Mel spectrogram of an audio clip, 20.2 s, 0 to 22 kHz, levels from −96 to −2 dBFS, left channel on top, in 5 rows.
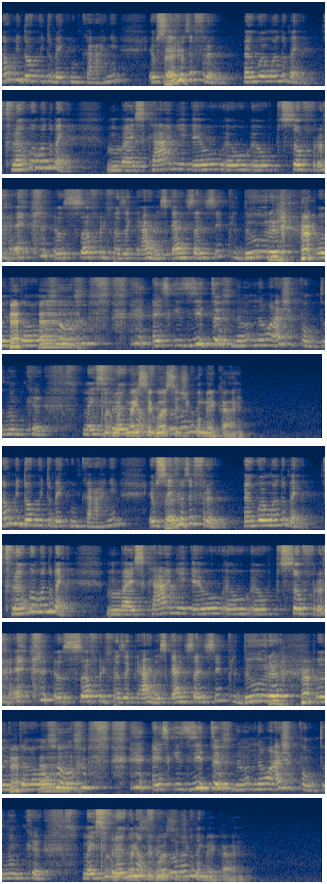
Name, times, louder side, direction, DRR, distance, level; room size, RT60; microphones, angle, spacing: voice 1, 0.0-2.7 3.0-18.7, right 3 dB, 55° right, 1.6 m, -31 dB
voice 2, 2.0-2.4 11.4-13.0 17.4-19.2, left 6 dB, 80° left, 0.6 m, -30 dB
18.5 x 10.0 x 6.4 m
head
